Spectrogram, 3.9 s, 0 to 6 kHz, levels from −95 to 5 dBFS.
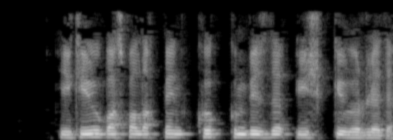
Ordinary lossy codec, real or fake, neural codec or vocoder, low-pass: MP3, 32 kbps; real; none; 5.4 kHz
